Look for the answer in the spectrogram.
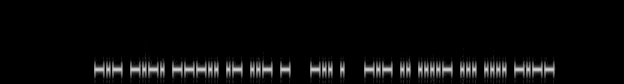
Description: Morse code, heard as a keyed tone, about 40 wpm, 700 Hz. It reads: KC8AUT DE KI4SHY
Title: USA Callsign DE Callsign - 6 Characters - 40wpm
